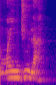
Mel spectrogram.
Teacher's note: ચ વર્ગનો અનુનાસિક ય છે એટલે એનો ઉચ્ચાર કરવાનો મંજુલા.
